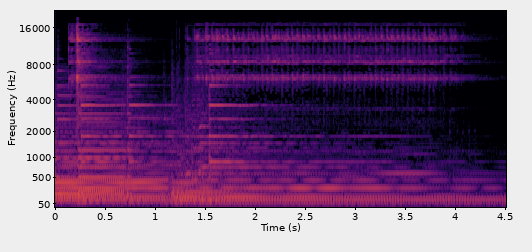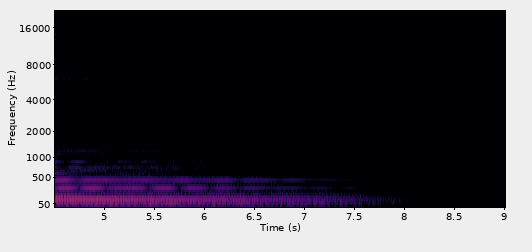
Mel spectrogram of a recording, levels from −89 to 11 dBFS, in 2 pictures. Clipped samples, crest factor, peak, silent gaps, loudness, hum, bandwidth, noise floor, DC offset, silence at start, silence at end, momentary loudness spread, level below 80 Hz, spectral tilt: under 0.1%; 28 dB; -12 dBFS; none; -36 LUFS; none; 19.5 kHz; under -90 dBFS; under 0.1%; 0 s; 2.8 s; 23 LU; -60 dBFS; -3.5 dB/octave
